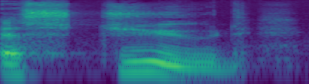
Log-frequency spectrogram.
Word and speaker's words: eschew: But interestingly, if you read my thing, the online, I want to say onychological, but that's not, etymological dictionary, this eschew comes from a word skew, S-K-E-W. So that's why some think, if you just were to take the word skew, you'd say skew. That's why some will pronounce it as skewed or eschewed. Either is probably correct. It really doesn't matter.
